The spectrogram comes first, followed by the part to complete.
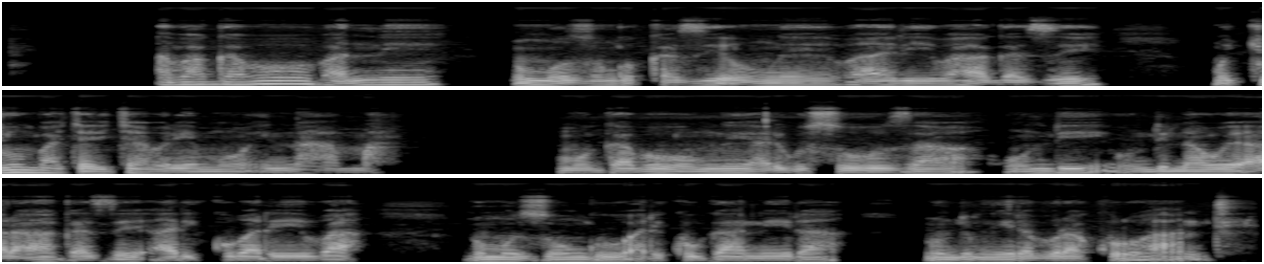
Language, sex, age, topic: Kinyarwanda, female, 25-35, health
